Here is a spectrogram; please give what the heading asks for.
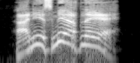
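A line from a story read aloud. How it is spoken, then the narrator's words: Yelled. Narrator (Russian): заорал Жак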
